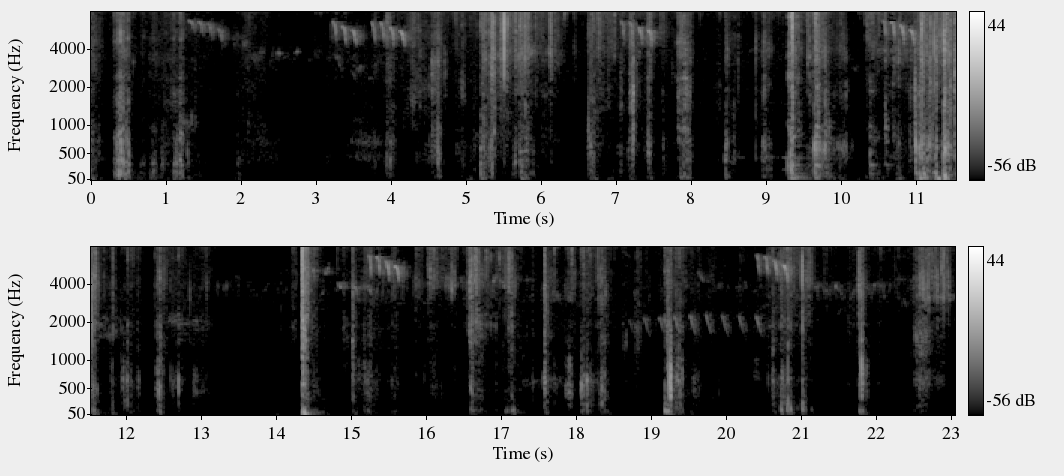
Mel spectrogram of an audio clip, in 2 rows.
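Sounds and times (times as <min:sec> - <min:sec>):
small birds chirping: 0:01.1 - 0:04.7, 0:07.0 - 0:08.0, 0:10.1 - 0:11.9, 0:12.5 - 0:23.0.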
